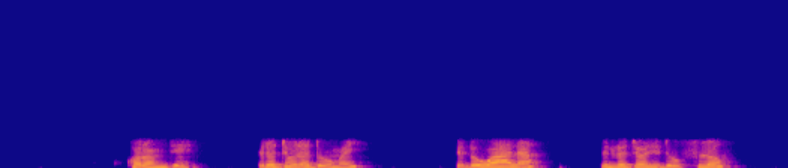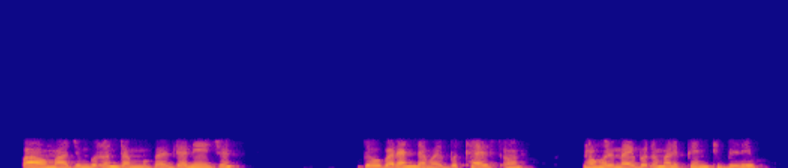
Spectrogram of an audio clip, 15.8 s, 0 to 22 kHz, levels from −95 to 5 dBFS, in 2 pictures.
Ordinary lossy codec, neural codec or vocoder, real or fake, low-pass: Opus, 32 kbps; codec, 16 kHz in and 24 kHz out, 1 kbps, XY-Tokenizer; fake; 3.6 kHz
